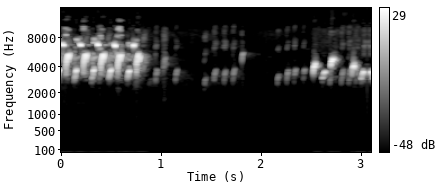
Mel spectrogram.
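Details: European goldfinch song played for training and stimulating other songbirds: a dense burst of high, tinkling twitters, then a pause of sparse single chips, then another rapid twittering phrase.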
